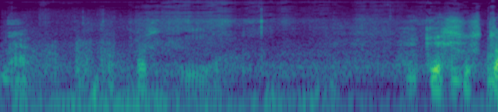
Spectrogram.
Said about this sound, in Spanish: un perro.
